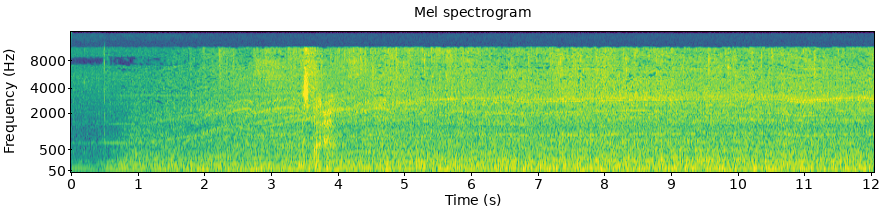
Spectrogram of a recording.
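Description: A tank engine rumbles as the tank drives.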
